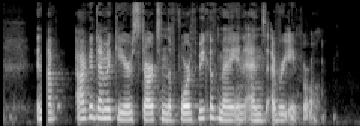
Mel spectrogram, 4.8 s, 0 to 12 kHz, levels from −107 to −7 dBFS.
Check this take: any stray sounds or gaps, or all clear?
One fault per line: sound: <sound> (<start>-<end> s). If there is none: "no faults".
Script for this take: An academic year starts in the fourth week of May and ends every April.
sound: dropout (0.5-0.6 s)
